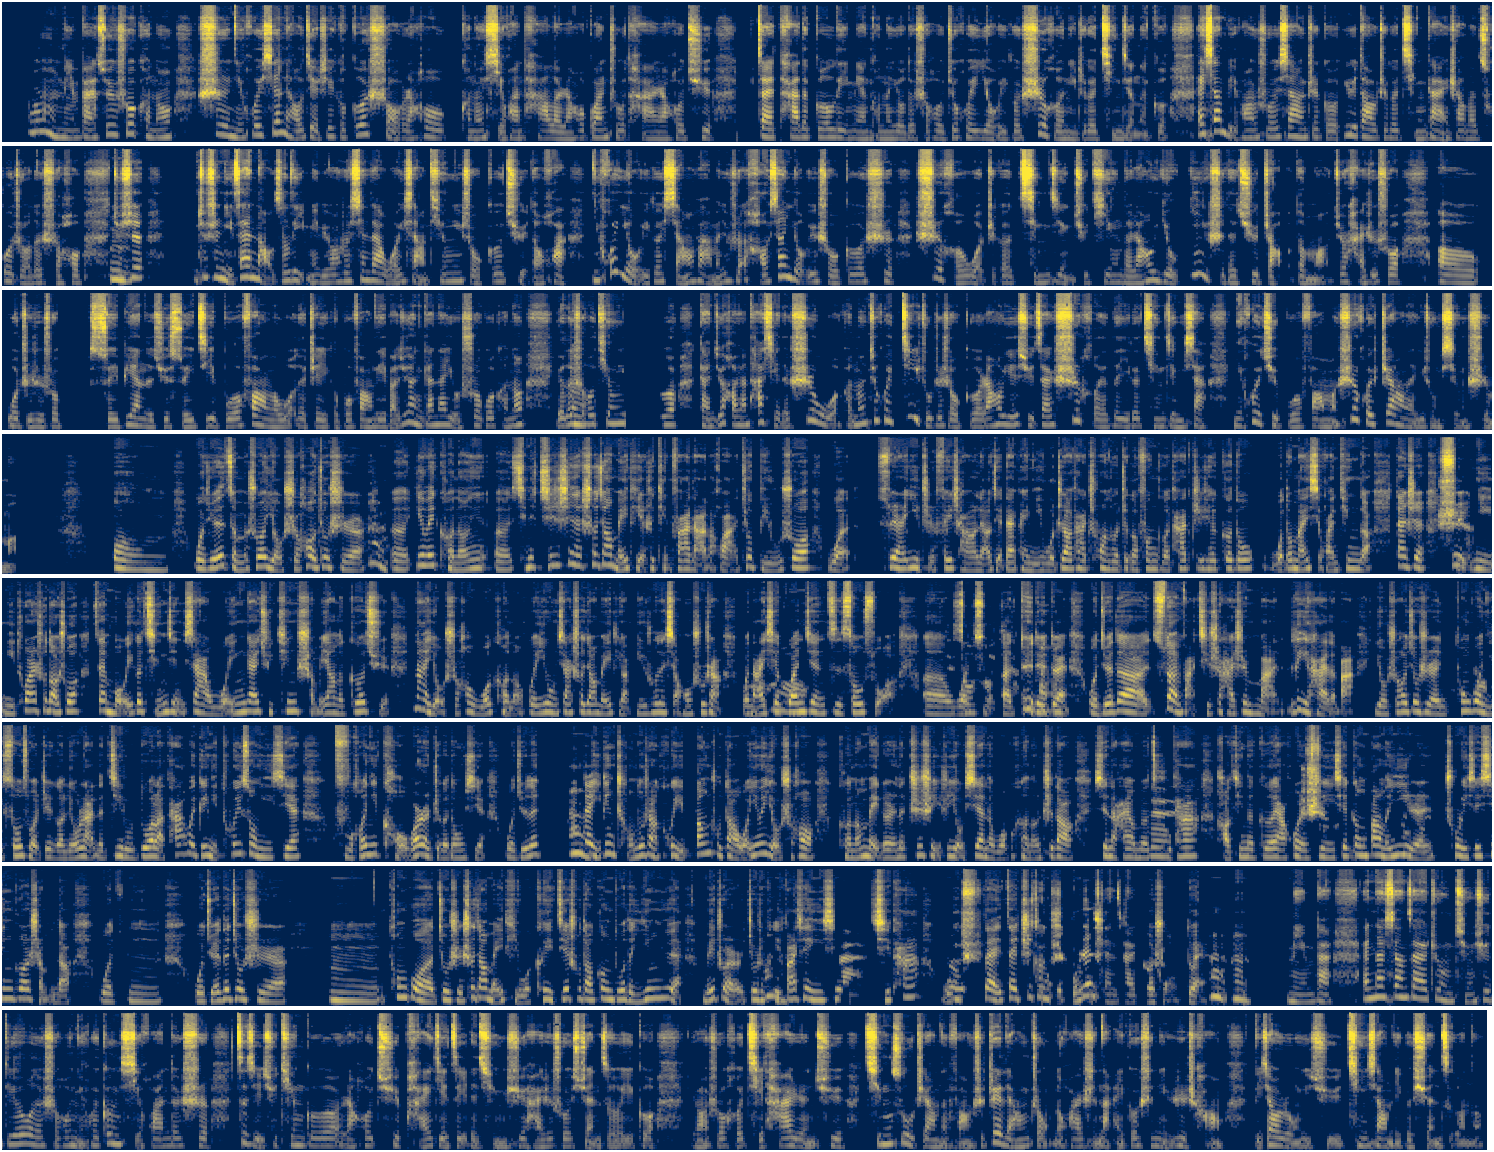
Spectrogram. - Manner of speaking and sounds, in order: unintelligible speech; other background noise
- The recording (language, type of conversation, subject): Chinese, podcast, 失恋后你会把歌单彻底换掉吗？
